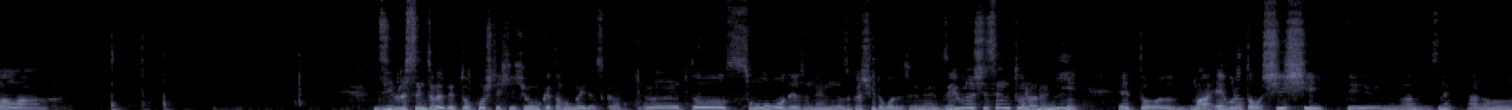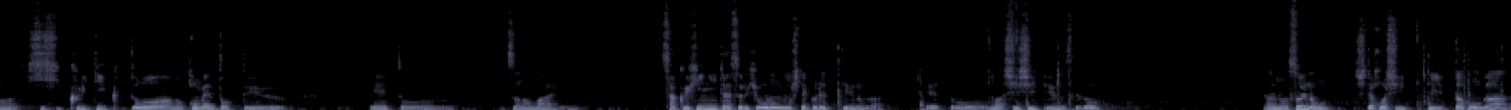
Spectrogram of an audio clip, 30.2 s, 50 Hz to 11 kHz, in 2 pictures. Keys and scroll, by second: 4.2 ctrl+z, 4.4 ctrl+z, 6.1 ctrl+z, 6.3 ctrl+z, 6.6 ctrl+z.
